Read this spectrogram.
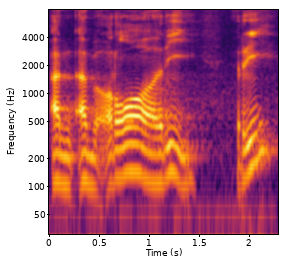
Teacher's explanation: Fathah diikuti alif alabrari ri rnya tarqiq karena dia kasrahnya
